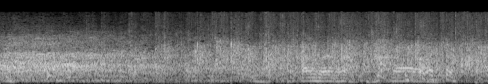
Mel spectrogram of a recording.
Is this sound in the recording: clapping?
yes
